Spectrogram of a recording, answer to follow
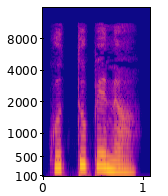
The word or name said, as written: ಕುತ್ತುಪೆನ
